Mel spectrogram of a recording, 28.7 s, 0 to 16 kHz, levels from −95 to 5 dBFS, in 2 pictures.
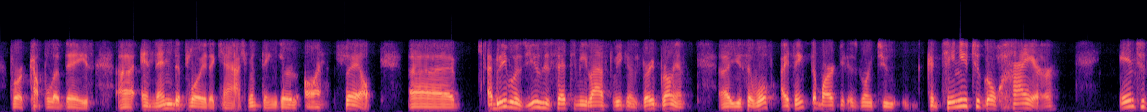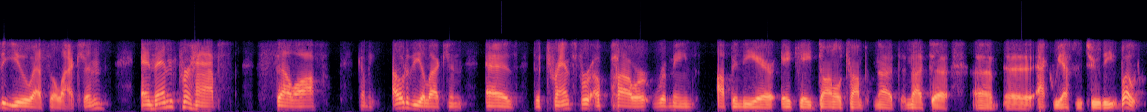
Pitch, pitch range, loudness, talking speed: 100 Hz, 90-125 Hz, -20 LUFS, 175 wpm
